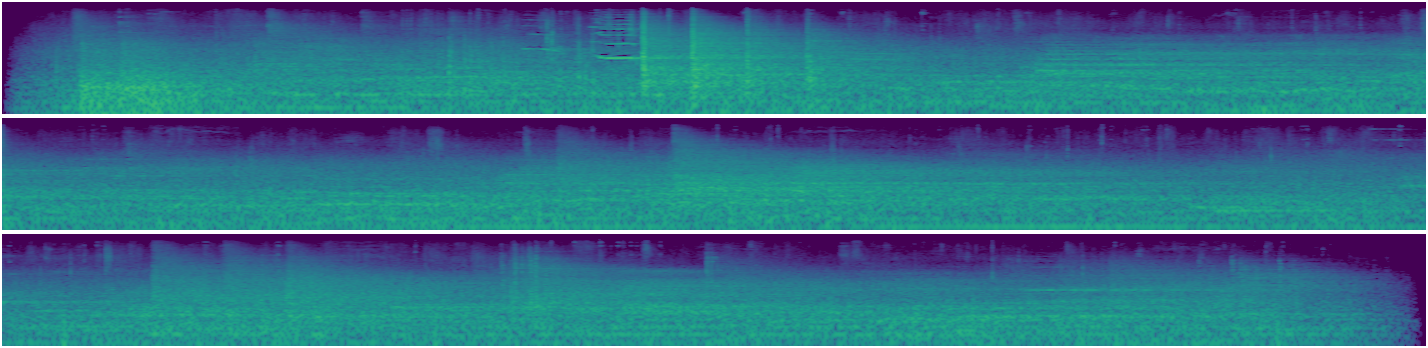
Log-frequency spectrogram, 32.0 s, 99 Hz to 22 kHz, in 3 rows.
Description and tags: Train Station
Zoom H2N recording of Union station in Winnipeg, Manitoba, Canada.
